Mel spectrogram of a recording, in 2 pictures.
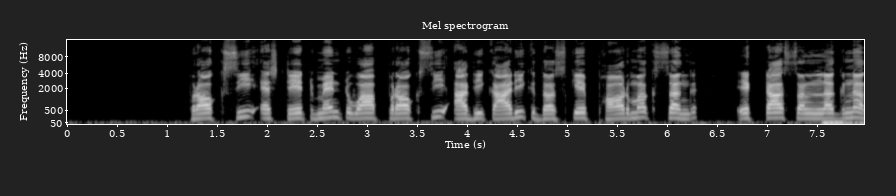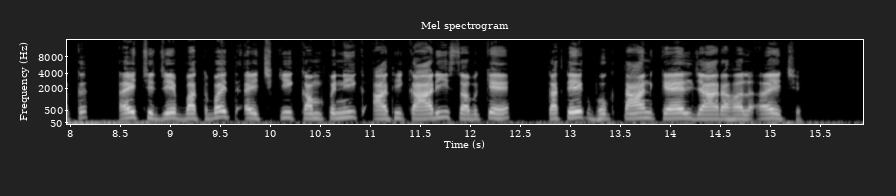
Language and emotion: Maithili, neutral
